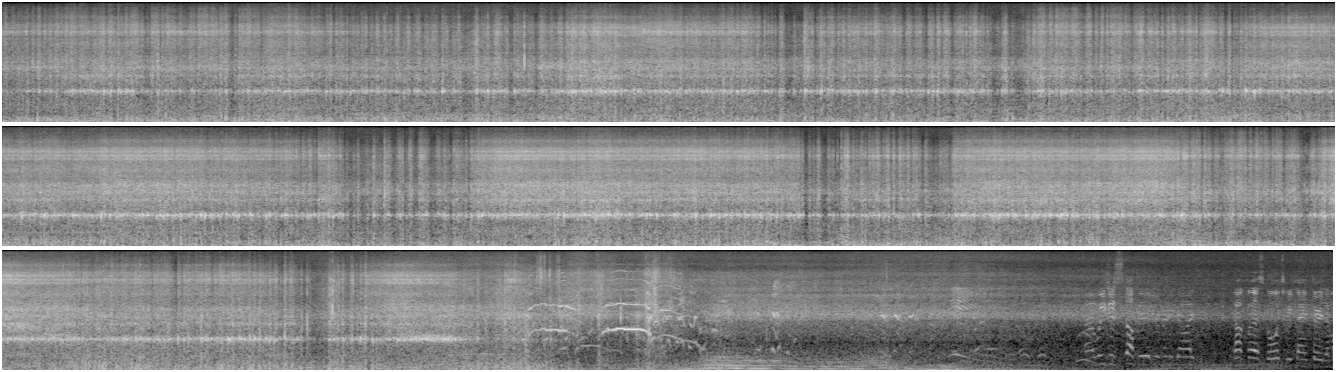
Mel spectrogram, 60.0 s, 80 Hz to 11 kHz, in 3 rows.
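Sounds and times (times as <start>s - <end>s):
jet boat engine rumble: 0.0s - 59.9s
steady whine: 0.0s - 59.9s.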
